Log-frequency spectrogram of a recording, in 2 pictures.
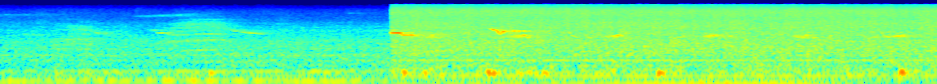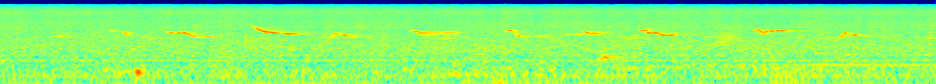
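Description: Birds chirping in short, repeated hooked calls, about one or two a second, over a steady hiss. About three seconds in the hiss suddenly gets louder and the chirps get clearer.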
